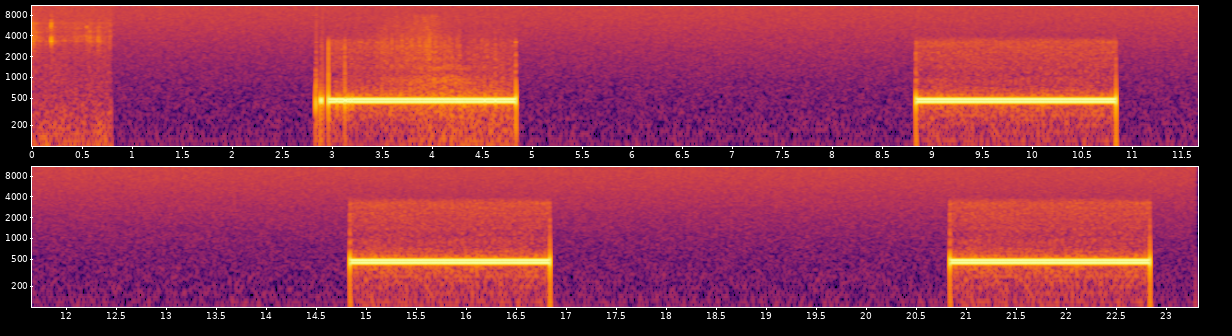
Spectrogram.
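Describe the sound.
A telephone ringing tone sounds while a call is placed: four long, steady, mid-pitched tones, each about two seconds, separated by equal gaps of near-silence, after a brief click at the start.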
